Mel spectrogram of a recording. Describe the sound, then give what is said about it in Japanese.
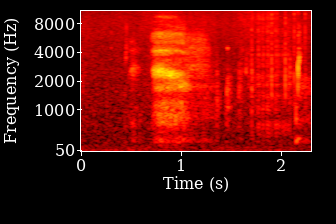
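A wet licking sound on someone's neck: one moist, smacking burst of about half a second, followed by a few faint wet clicks and mouth noises. There is no talk. “首筋舐められるのも気持ちいいでしょ。”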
